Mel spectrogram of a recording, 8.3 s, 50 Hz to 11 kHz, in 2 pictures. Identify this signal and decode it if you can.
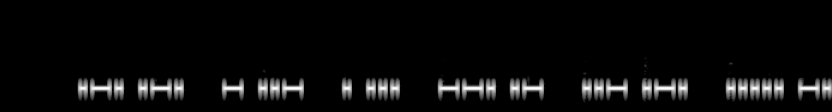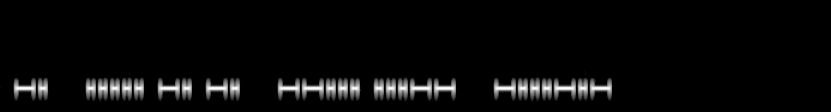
Morse code, heard as a keyed tone, about 37 wpm, 690 Hz. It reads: RR TU ES GA UR 5NN 5NN 73 <BK>
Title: SOTA QSO Practice 40wpm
